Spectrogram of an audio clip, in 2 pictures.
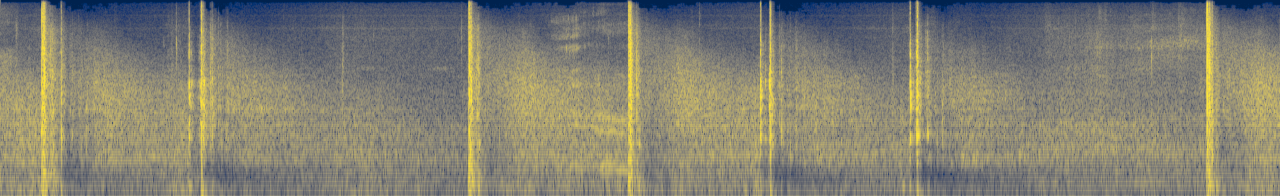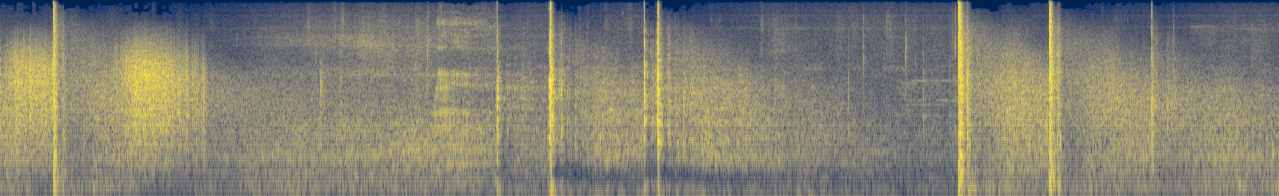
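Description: Aerial fireworks shells bursting overhead, a dozen or more sharp bangs at irregular intervals over a continuous rumble. About ten seconds in, a crackling burst adds a spray of crackle.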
